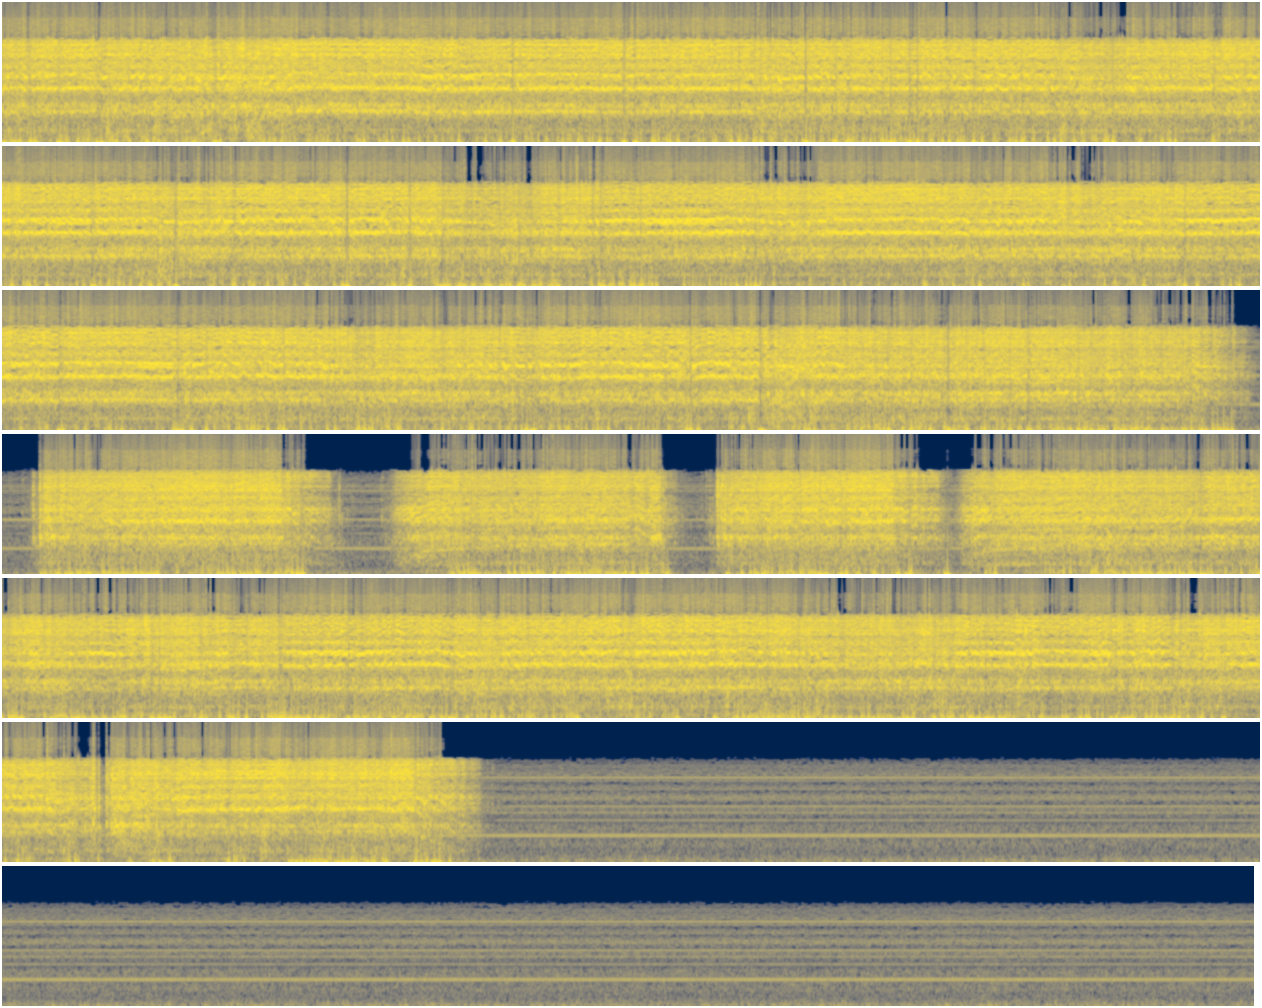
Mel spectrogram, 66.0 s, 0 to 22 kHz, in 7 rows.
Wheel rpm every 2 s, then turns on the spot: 230, 230, 230, 230, 230, 220, 220, 220, 230, 220, 220, 220, 220, 190, 130, 110, 140, 140, 210, 220, 220, 230, 220, 190, 190, 50, 0, 0, 0, 0, 0, 0, 0.
none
